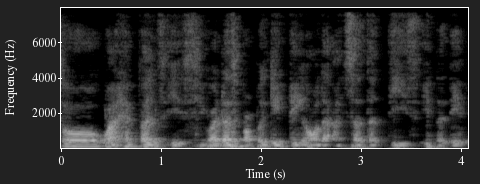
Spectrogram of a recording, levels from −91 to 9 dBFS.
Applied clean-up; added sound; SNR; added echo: classical method WPE with log-MMSE.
